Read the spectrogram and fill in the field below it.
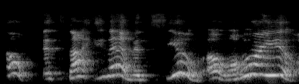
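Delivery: high, lively surprised inner voice; high, playful mock surprise; mock surprised recognition. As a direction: act out spotting an old foe. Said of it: "Then we come back and we say".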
